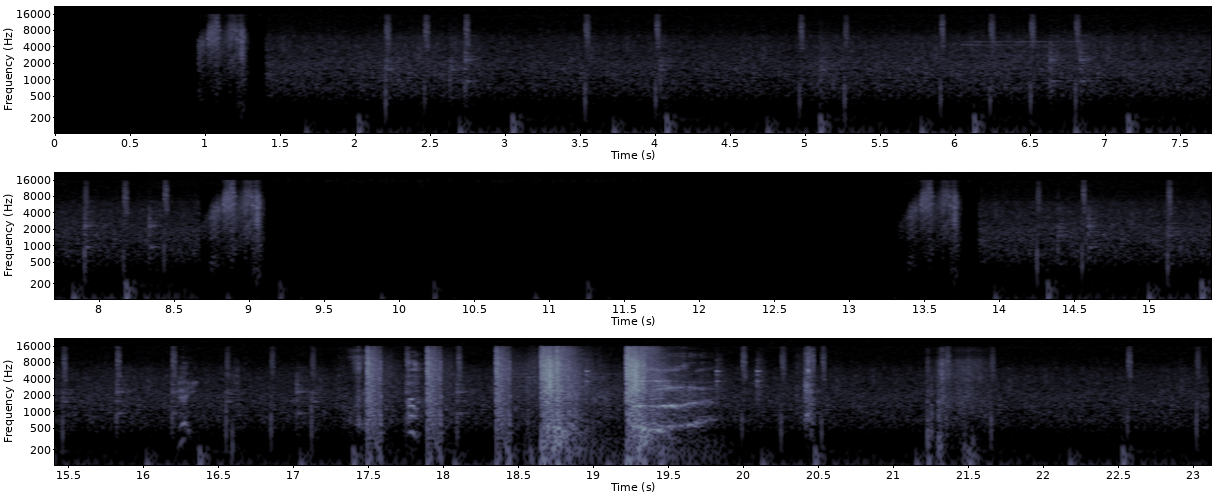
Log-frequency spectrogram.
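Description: Footsteps tap quickly and steadily on a hard floor.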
